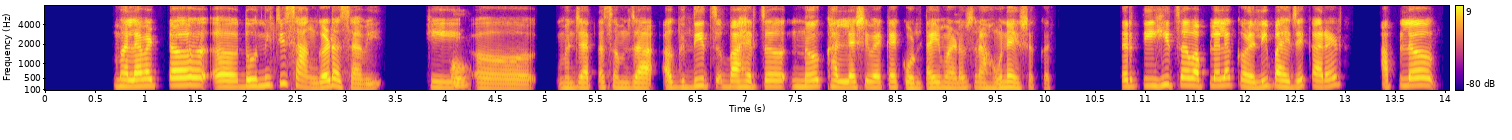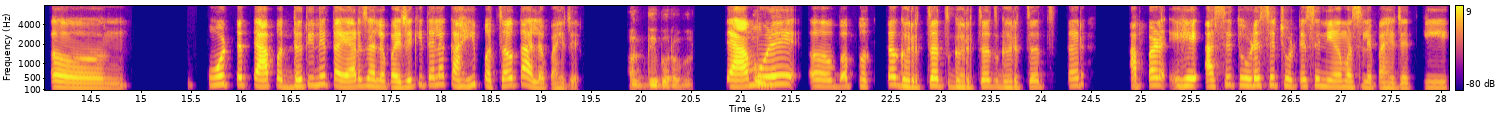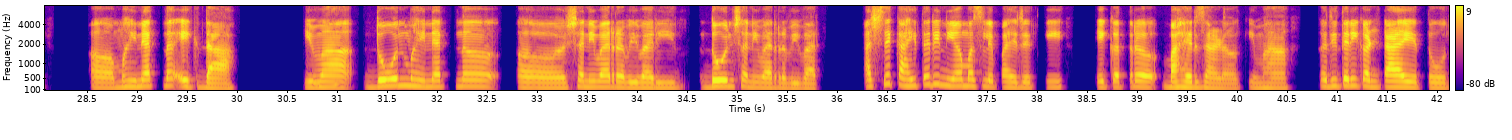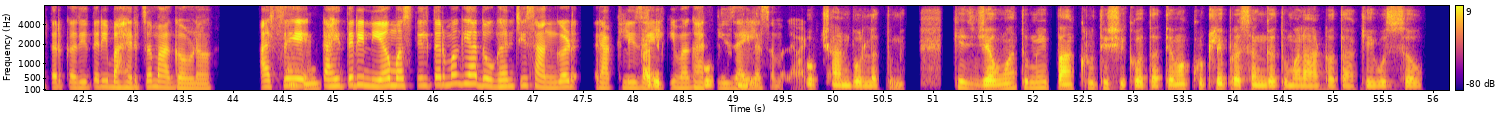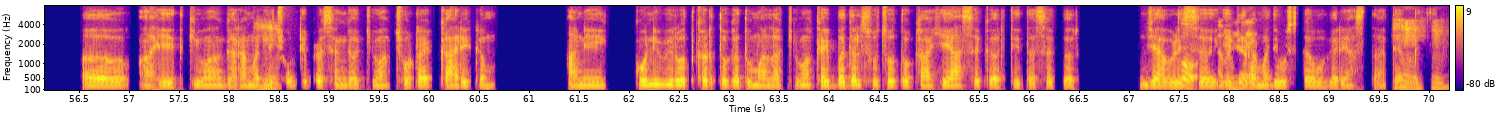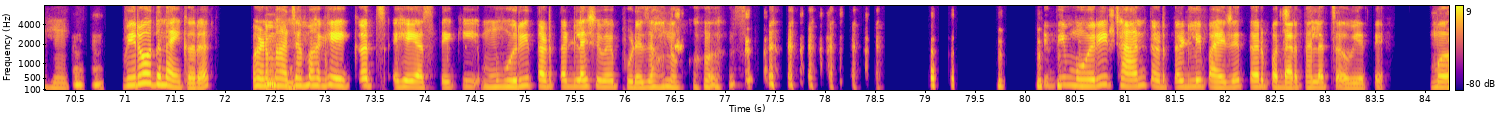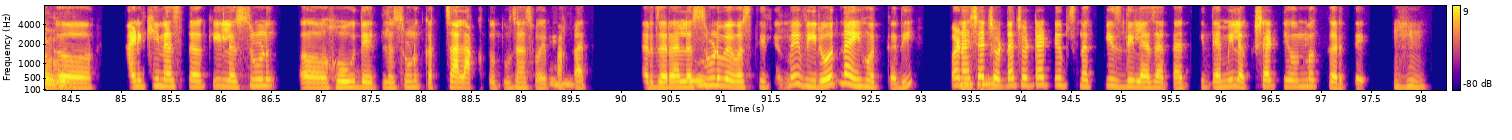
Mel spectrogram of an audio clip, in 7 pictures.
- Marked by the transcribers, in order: other background noise; other noise; tapping; laughing while speaking: "माझ्यामागे एकच"; laugh; laughing while speaking: "पुढे जाऊ नकोस"; chuckle; chuckle
- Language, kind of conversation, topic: Marathi, podcast, घरच्या जुन्या पाककृती पुढच्या पिढीपर्यंत तुम्ही कशा पद्धतीने पोहोचवता?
